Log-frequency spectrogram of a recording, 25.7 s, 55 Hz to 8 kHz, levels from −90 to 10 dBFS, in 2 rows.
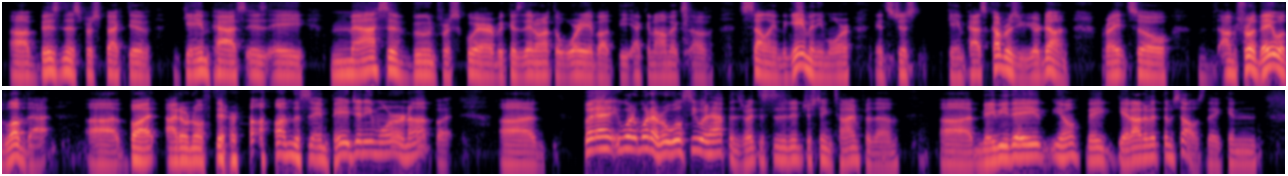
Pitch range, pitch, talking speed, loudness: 110-150 Hz, 120 Hz, 195 wpm, -24 LUFS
